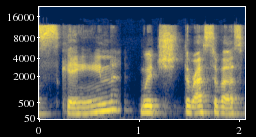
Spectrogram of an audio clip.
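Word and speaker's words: Skagen: together um up north in a place called skain which the rest of us pronounced skan but it's actually pronounced skain and and so they'll organize these trips to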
